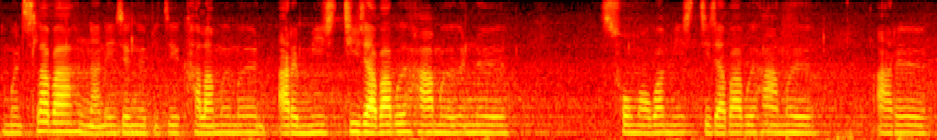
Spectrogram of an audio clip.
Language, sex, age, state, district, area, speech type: Bodo, female, 60+, Assam, Chirang, rural, spontaneous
